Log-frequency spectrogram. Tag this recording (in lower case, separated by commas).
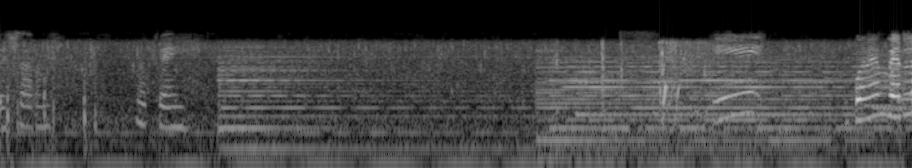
speech, music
